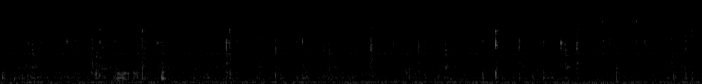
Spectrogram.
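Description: Faint mouth sounds of someone chewing a piece of white chocolate: soft, irregular little clicks and smacks.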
